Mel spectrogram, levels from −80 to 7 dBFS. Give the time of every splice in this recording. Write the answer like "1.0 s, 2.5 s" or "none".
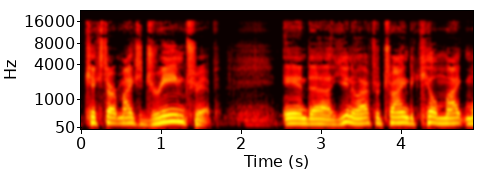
none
